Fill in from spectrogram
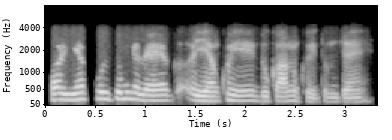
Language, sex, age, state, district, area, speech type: Goan Konkani, male, 60+, Goa, Canacona, rural, conversation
